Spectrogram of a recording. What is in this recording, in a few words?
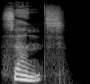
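"sense", US English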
